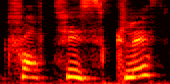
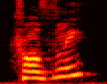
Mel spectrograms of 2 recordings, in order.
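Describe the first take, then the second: First: Trottiscliffe read out as spelt; pronounced as spelt. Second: Trosley in two syllables, TROZ-lee; Trosley, the contracted local name for Trottiscliffe; local pronunciation. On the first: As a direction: say Trottiscliffe in full, every written syllable. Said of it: "which is pronounced Trosley". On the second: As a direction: say Trosley short, with a z sound. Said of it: "which is pronounced". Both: Shown as a demonstration.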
